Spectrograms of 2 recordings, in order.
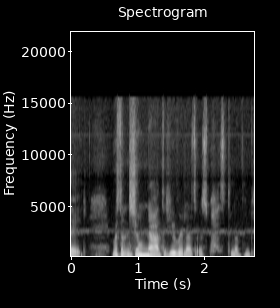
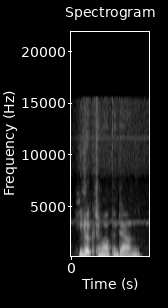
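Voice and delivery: ordinary delivery, nothing marked

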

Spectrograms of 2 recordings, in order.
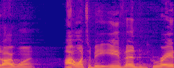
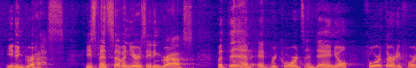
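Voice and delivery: usual speaking voice

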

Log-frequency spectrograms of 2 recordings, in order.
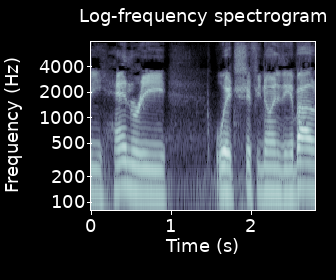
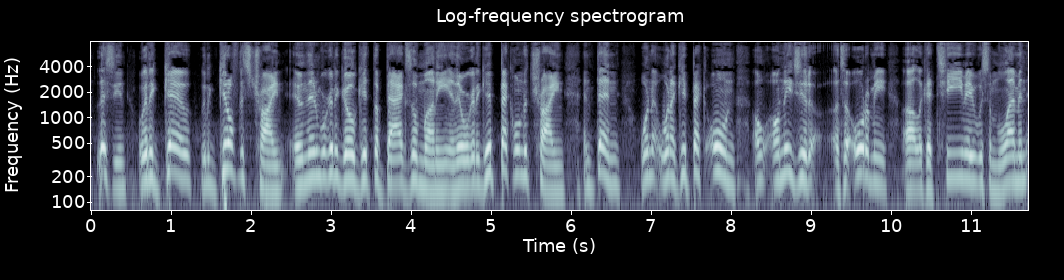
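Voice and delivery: hammed-up bad British accent, higher pitched; horrible English accent; 4 semitones higher than usual. Reviewer mocking bad actors planning a train job, horrible English accent. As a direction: botch a British accent, letting it slip in and out.

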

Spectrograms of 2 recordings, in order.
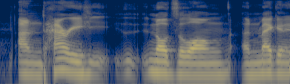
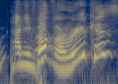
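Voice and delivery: high, loud disbelieving question; shocked disbelief; incredulous; 11 semitones higher, 8 dB louder than usual. Pretend. Incredulous follow-up.

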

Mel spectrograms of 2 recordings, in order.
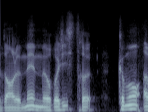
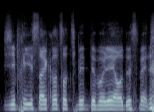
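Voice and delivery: higher, hyped YouTube teaser voice; clickbait video narrator; 5 semitones higher than usual. Pretend. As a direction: sell it like a clickbait ad. Mock clickbait testimonial.

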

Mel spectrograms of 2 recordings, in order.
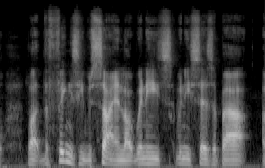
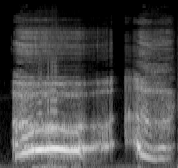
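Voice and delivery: high, loud thrilled gasp; excited gasp; 9 dB louder than usual. Real, not acted. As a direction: gasp in pure delight. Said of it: "I was like".

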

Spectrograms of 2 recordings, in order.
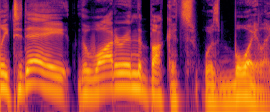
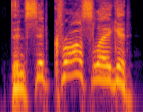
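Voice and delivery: mild yell; 12 semitones higher than usual. A narrator's reading. Father orders daughter in hot car, mild high yell. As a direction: yell it lightly with raised pitch. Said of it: "yelled her father".

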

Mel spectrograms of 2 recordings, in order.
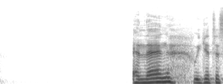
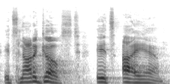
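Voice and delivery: ordinary talk

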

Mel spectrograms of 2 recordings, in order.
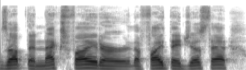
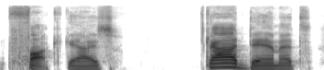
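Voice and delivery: ordinary talk

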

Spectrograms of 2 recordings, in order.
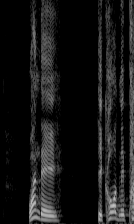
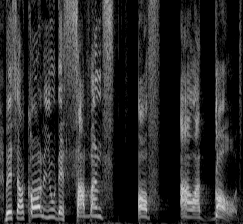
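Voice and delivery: even slower, higher and louder proclamation; slower scripture reading; 6 semitones higher, 5 dB louder, much slower than usual. Real, not acted. Pastor repeating the verse for emphasis, slow and lifted. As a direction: stretch the verse out, word by word.

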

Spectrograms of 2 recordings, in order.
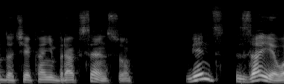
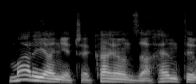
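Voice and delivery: ordinary delivery, nothing marked

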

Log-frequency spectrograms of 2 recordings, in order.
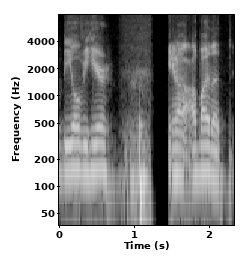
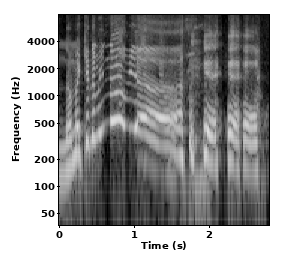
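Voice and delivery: higher, put-on Spanish lament; funny drunk voice; 8 semitones higher, slower than usual. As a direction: whine it like a jilted radio singer. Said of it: "that fucking voice".

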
